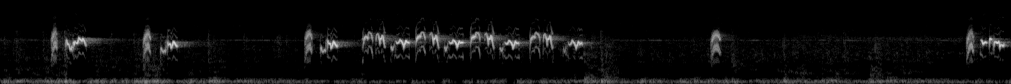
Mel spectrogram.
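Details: Sooty-headed bulbul, recorded as a trapping lure, giving sharp chirps and then a fast run of about eight bubbling, liquid notes in a row. Scattered single phrases follow, with a low hum underneath.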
